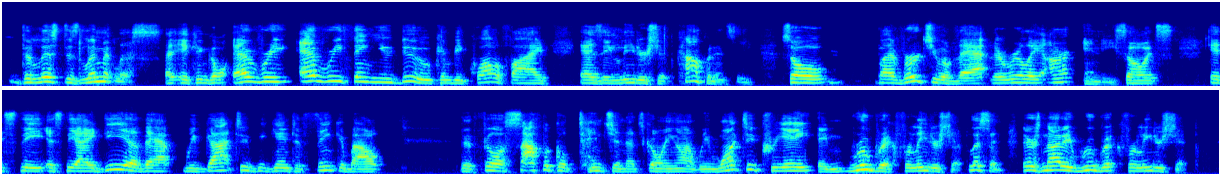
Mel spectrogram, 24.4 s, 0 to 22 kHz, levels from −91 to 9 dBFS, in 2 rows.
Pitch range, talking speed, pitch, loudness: 145-190 Hz, 155 wpm, 160 Hz, -34 LUFS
